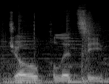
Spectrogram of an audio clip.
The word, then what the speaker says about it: Joe Pulizzi: Joe Pulizzi, welcome to the show. Hey, I'm happy to be back. Did I pronounce the name exactly right this time?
